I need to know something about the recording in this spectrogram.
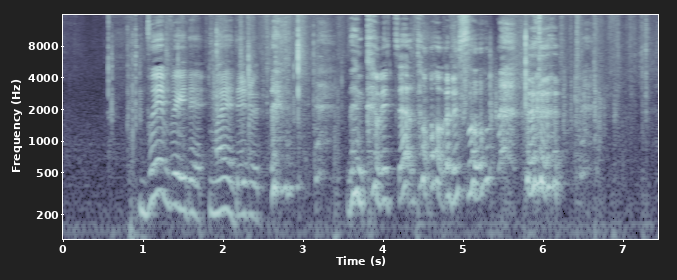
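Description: A young woman talks cheerfully and close to a microphone.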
